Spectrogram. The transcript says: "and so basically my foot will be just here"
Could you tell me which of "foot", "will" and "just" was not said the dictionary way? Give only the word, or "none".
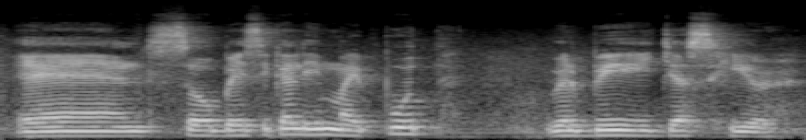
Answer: foot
